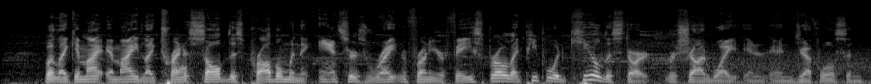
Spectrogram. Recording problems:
animal sounds; faint; throughout; 20 dB below the speech

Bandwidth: 14.5 kHz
